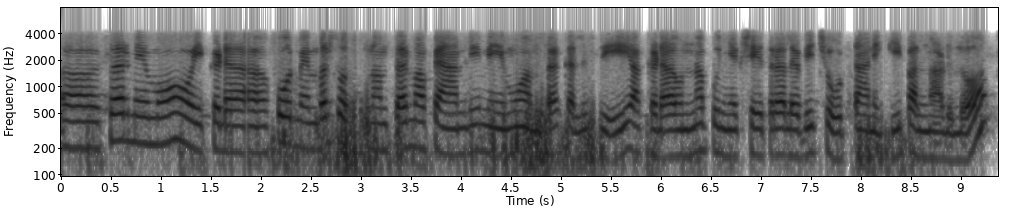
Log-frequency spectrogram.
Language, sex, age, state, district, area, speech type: Telugu, male, 18-30, Andhra Pradesh, Guntur, urban, conversation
